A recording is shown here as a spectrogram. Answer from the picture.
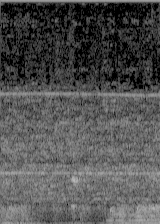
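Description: A pause in a man's speech: quiet room tone with a low steady hum. The voice trails off at the start, and a low hummed sound from the speaker begins near the end.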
